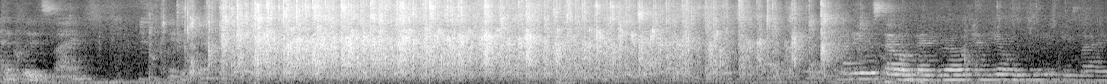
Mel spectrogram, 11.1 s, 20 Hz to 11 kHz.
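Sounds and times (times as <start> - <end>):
audience applauding: 1.7 - 8.5.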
